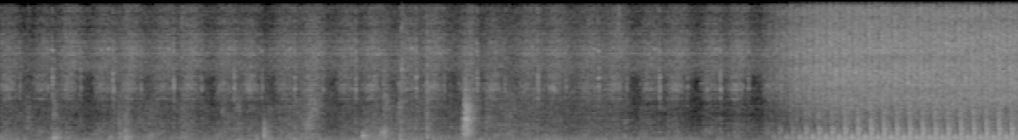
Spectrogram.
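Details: Restored Stuart beam engine on low compressed air after fitting a silicone O-ring piston and adjusting slide valve timing: light even chuffing about four beats a second, no clanks; running well.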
